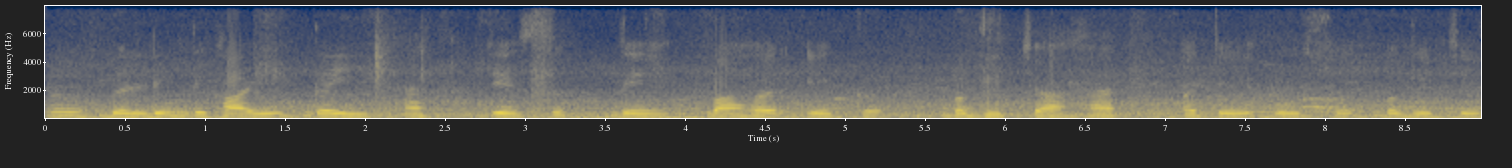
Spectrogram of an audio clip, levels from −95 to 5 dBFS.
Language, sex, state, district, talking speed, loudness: Punjabi, female, Punjab, Kapurthala, 95 wpm, -15 LUFS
